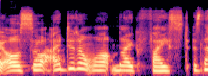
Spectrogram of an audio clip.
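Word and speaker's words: Faist: the role I also I didn't want Mike Feist is that how you say his name yes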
